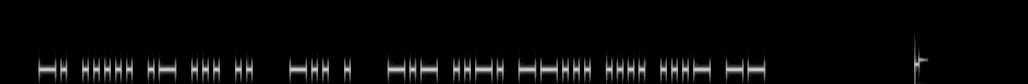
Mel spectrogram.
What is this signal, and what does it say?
Morse code, heard as a keyed tone, about 21 wpm, 700 Hz. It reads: N5ASI DE KF7HVM
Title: USA Callsign DE Callsign 22wpm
